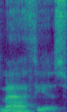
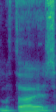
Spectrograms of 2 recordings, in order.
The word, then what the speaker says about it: Matthias: name was was awesome I thought it was Mathias for so many years but um I realized I found out that the the pronunciation is Matthias and I actually even biblically um which I'm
